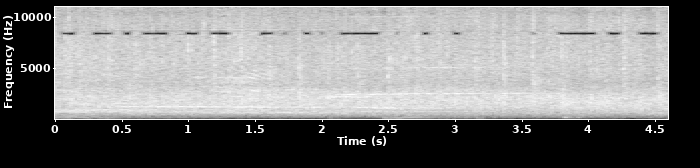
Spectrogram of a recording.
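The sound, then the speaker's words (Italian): An audience at a Radio Animati interview applauds before the guest arrives, a steady dense wash of many hands clapping at an even loudness for the whole stretch, with no voices standing out above it. “Già un applauso prima che arrivi.”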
